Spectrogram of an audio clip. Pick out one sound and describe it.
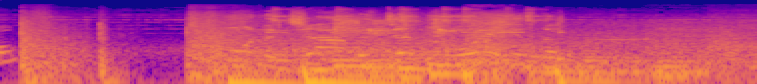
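Music plays from a car radio.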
